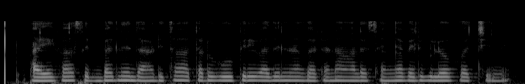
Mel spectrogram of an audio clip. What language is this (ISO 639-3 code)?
tel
